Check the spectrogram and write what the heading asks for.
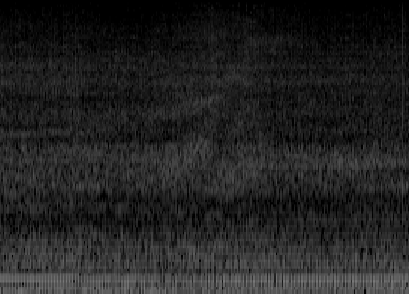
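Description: Motorcycle engine running at a steady cruise, heard from the rider's own bike, with an even hum that eases slightly about halfway through before settling again.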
